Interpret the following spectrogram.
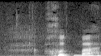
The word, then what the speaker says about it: khutbah: Khutbah dan lamaran sama-sama dari lafaz bahasa Arab yang sama, kho, po, ba, dan ta marbutoh. Yang satu dibacanya khutbah, kalau lamaran dibacanya khitbah.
